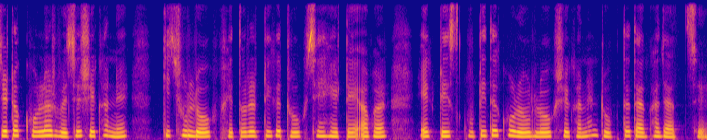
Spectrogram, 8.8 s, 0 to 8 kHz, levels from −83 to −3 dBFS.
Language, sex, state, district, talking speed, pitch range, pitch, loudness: Bengali, female, West Bengal, Jhargram, 135 wpm, 235-265 Hz, 245 Hz, -17 LUFS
